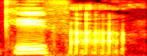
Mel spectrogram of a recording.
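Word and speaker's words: Käfer: En realidad se pronuncia Volkswagen Kef.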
